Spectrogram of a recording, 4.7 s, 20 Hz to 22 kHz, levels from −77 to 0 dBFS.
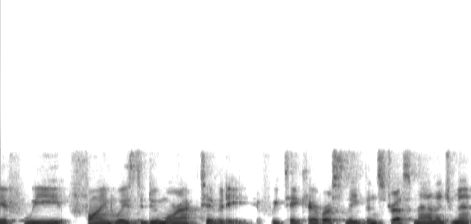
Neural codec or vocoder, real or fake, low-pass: vocoder, 44.1 kHz, 80 mel bands, Vocos; fake; 7.2 kHz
